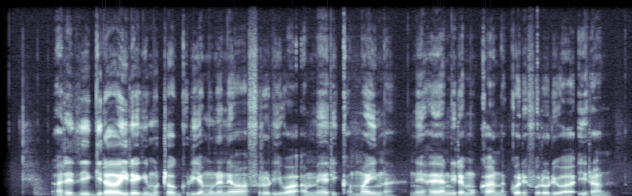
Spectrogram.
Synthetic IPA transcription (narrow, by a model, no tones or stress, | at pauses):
a̰ɾeðiɡiɾaaiɾɛɣimotɔɡoɾiamonɛnɛwafoɾoɾiwaʔamɛɾikʰa̰mainanʔeɦajaniɾɛmokanakoɾefoɾoɾiwa̰ʔiɾan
